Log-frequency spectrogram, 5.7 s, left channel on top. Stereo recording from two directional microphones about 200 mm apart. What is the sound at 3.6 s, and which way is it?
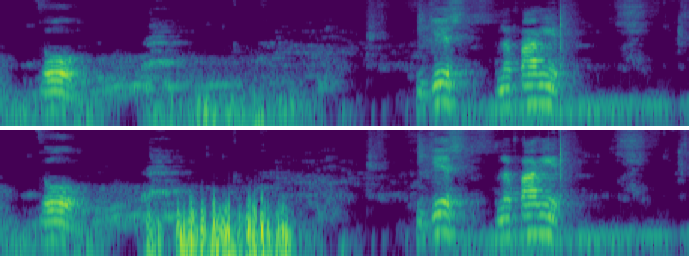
Speech, 25° right (ahead or behind).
